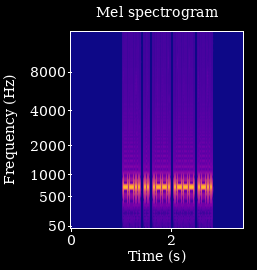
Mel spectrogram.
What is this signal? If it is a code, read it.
Morse code, heard as a keyed tone, about 40 wpm, 700 Hz. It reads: ZIPJL
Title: Code Groups - 5 Letter:Numbers - 40wpm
